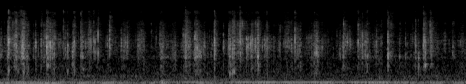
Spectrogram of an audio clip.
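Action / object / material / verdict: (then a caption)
tap / pine cone, moss and dried flower ornament ball / wood / none. Long nails tap and scratch the woody scales of a pine cone, moss and dried flower ornament ball held up close. The result is a rapid, dense run of bright, dry clicks and crinkly scrapes over a steady low hum.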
